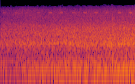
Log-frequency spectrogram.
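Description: Road traffic: cars driving past, a steady tyre and engine noise that grows gradually louder.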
